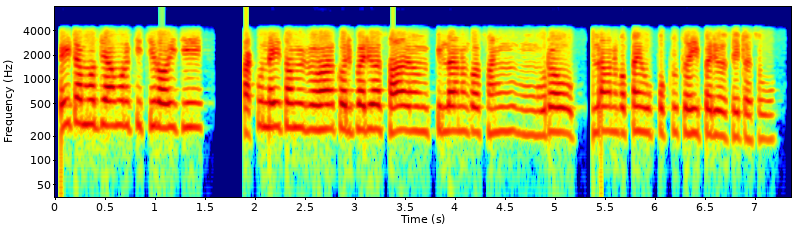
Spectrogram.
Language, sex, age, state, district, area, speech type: Odia, male, 60+, Odisha, Boudh, rural, conversation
